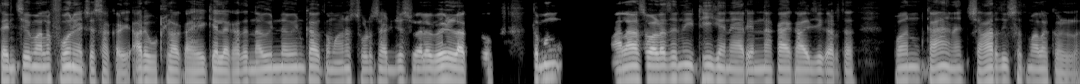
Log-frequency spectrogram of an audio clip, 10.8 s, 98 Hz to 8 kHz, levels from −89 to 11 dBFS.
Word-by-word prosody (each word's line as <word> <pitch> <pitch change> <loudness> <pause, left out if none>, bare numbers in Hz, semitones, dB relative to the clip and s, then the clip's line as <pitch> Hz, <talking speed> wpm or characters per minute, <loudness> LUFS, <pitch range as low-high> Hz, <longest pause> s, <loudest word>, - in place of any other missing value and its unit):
त्यांचे 115 +4 +2
मला 125 0 +2
फोन 125 +1 +3
यायचे 105 -3 0
सकाळी 90 -3 -4
अरे, 115 0 +2
उठला 105 0 -1
का? 100 0 -3
हे 95 0 +1
केलं 100 -2 +3
का? 95 0 -2
तर 105 - 0
नवीन-नवीन 115 +3 0
काय 120 +1 +2
होतं 105 - -6
माणूस 105 +2 -4
थोडंसं 105 0 -4
एडजस्ट 105 +2 -5
व्हायला 110 0 +2
वेळ 125 +1 +7
लागतो. 110 -4 +2 0.4
तर - - +2
मग, 140 +3 +1 0.6
मला 120 +5 +5
असं 130 +1 0
वाटायचं 130 +1 +4
नाही 135 0 0
ठीक 130 -2 0
आहे 120 - +1
ना 110 - -3
यार, 105 -1 -1
ह्यांना 105 +1 -2
काय 110 -1 +2
काळजी 105 0 0
करतात. 95 -2 -4 0.4
पण 120 +1 -2
काय 110 - 0
आहे 130 - +1
ना 110 0 -4 0.2
चार 115 +3 +1
दिवसात 120 -1 -5
मला 110 -1 -2
कळलं 85 -3 -6
110 Hz, 240 wpm, -23 LUFS, 105-120 Hz, 0.6 s, वेळ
